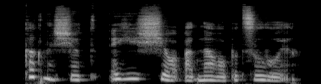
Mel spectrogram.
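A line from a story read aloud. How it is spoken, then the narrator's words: Smiling whisper. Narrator (Russian): улыбнувшись, шепнула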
